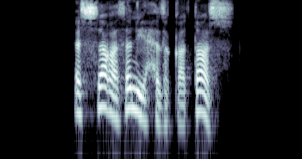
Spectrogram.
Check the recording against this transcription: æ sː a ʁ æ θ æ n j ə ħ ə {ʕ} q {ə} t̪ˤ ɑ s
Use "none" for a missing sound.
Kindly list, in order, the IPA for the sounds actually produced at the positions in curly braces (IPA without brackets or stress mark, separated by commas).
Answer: ð, ɑ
